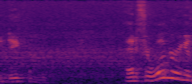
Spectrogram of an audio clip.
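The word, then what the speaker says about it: Dyckman: And one late casualty was another Westchester guide name of Brahma Deakman or or Dykeman people tend to pronounce it should be Deakman.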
